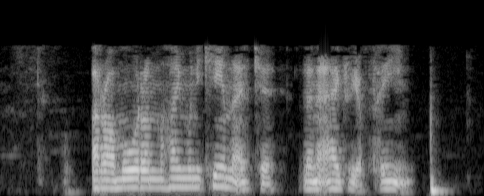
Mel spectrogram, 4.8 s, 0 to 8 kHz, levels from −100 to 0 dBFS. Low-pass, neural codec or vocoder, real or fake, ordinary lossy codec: 7.2 kHz; none; real; AAC, 16 kbps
